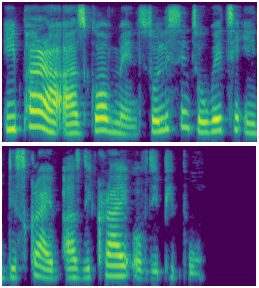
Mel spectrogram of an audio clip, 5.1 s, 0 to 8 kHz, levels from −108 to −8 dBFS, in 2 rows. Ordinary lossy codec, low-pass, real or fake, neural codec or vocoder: none; 7.2 kHz; real; none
